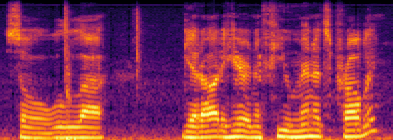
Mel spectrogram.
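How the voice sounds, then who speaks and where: A middle-aged man chats casually on a live stream from his parked truck, his voice at an ordinary middle pitch. He talks in halting stretches, restarting sentences and reaching for words. The sound is slightly muffled, with faint noise underneath. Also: fairly even intonation. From Bolivia. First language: Low German. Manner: halting, many fillers and restarts. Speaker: trucker vlogger reading live chat.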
